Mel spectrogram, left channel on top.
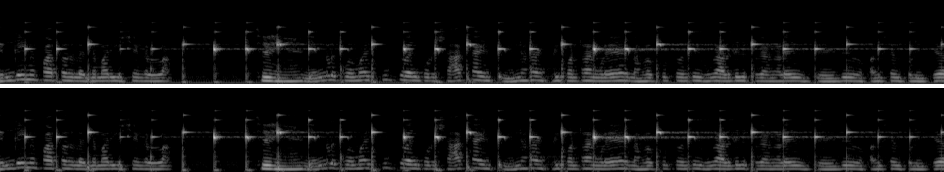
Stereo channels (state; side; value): noise; left; hum, 27 dB below the sound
